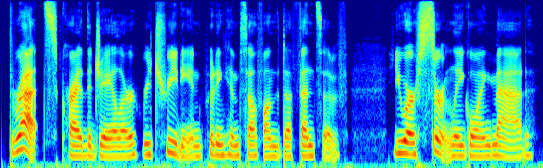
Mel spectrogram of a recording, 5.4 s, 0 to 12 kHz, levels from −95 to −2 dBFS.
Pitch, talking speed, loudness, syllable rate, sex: 175 Hz, 175 wpm, -23 LUFS, 5.8 syllables/s, female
